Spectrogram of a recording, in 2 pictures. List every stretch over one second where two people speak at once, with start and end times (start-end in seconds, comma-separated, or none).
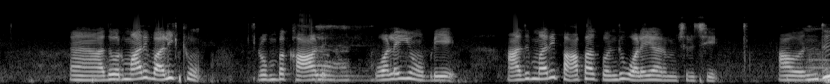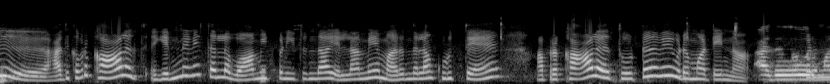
none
